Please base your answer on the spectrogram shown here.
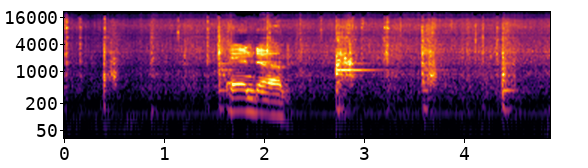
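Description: Seasoned meat is stirred in a pan with a spatula, scraping and rustling in short bursts over a low sizzle, close and clear, while someone talks briefly.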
